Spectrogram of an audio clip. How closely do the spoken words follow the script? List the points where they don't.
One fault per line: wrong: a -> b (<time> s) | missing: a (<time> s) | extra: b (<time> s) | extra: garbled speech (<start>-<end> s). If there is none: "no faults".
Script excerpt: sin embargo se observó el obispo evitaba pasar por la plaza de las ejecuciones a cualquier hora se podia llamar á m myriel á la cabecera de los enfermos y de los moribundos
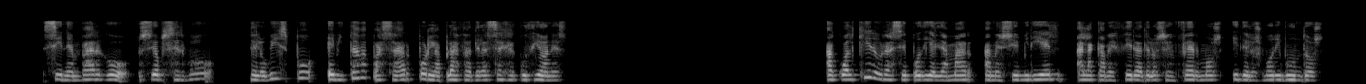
no faults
